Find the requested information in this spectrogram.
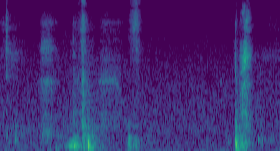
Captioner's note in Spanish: none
